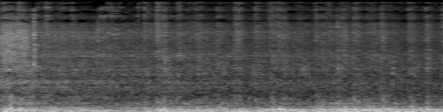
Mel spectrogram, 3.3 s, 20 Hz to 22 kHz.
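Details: V8 with an MSD ignition system, after a fix for the car shutting off, run cold in the rain: a deep, throaty idle, slightly high and lumpy while cold, firing steadily with no cut-outs.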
